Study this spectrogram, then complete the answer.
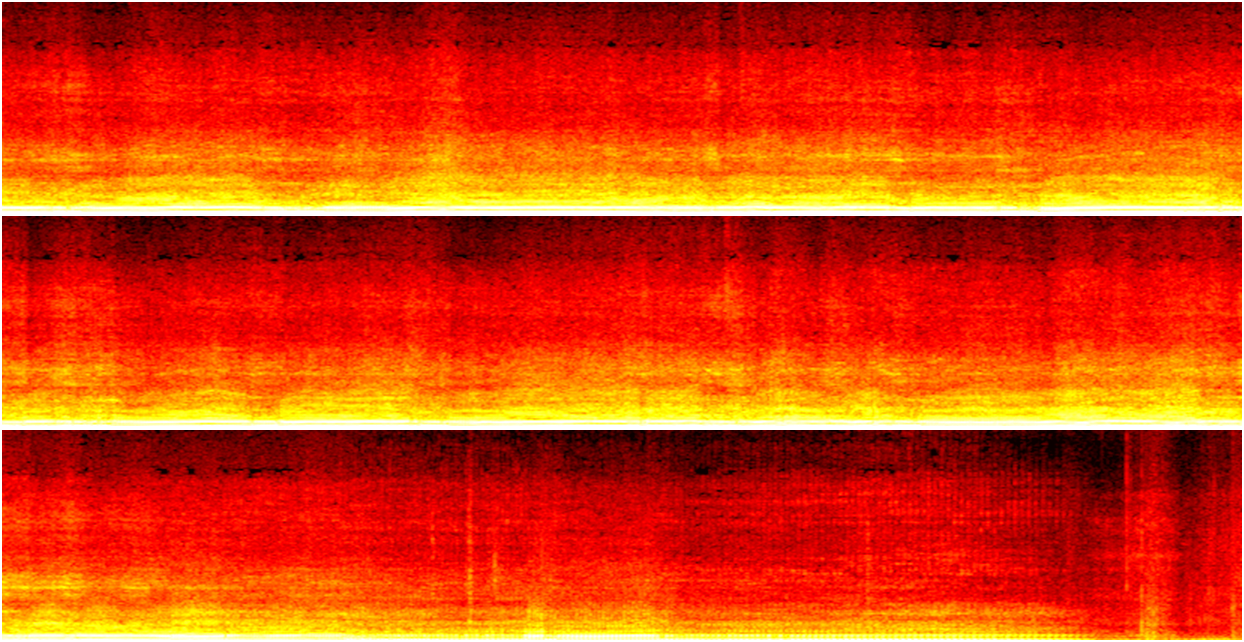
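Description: A dirt bike engine revs loudly up and down close by.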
